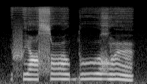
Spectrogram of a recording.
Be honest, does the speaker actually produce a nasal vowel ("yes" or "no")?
yes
